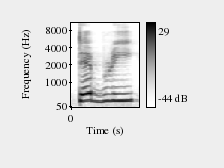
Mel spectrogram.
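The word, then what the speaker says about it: debris: এস ওয়ার্ডস like island আইল ভাই count আইল ডেব্রি বুজুয়া তাহলে আমরা লিখছি এস কিন্তু উচ্চারণ করছি না তো সাবস্ক্রাইব করতে ভুলো না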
